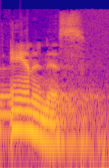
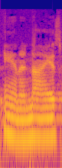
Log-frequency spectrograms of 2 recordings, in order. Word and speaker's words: Ananias: I would actually pronounce it Ananias, but Steve Davies pronounced it Ananias.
